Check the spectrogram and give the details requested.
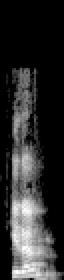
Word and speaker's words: Kidde: It's KIDDE, kidda, ladder. Yeah, I always say kitty, and my captain's always like, you're pronouncing it wrong.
